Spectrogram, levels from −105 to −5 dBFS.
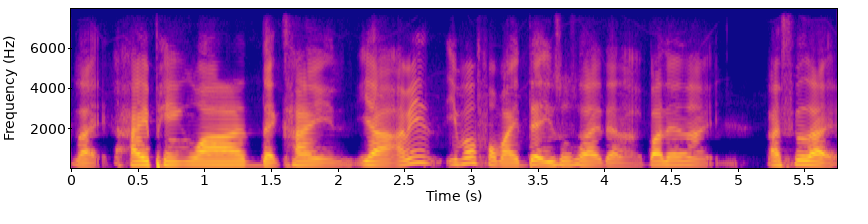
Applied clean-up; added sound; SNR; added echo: neural mask model Resemble Enhance denoiser.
